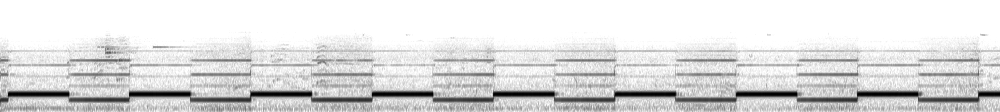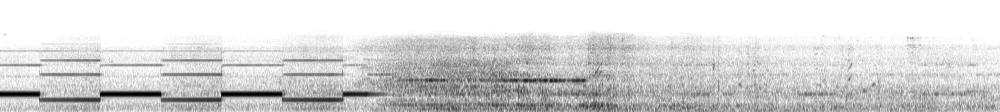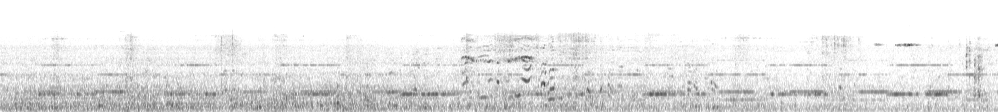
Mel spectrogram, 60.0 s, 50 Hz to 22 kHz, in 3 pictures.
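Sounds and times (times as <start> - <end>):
level crossing two-tone alarm: 0.0 - 32.7, 35.9 - 59.9
faint train rumble: 14.5 - 59.9.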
